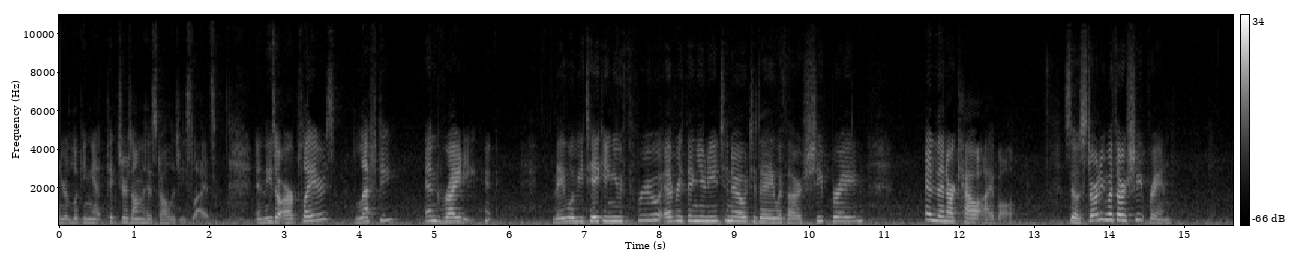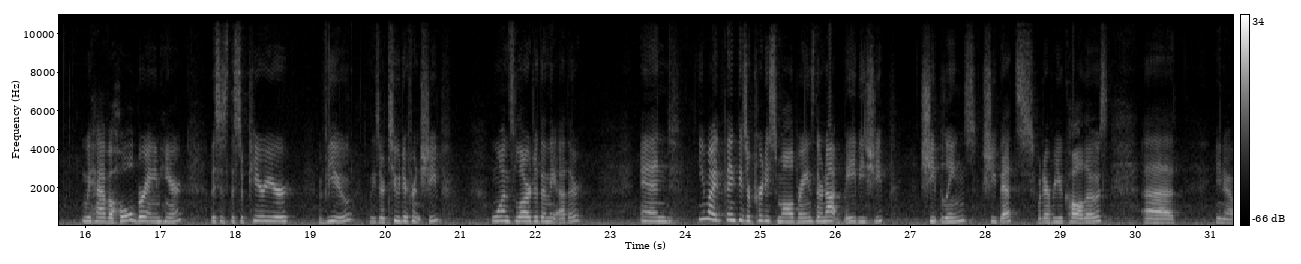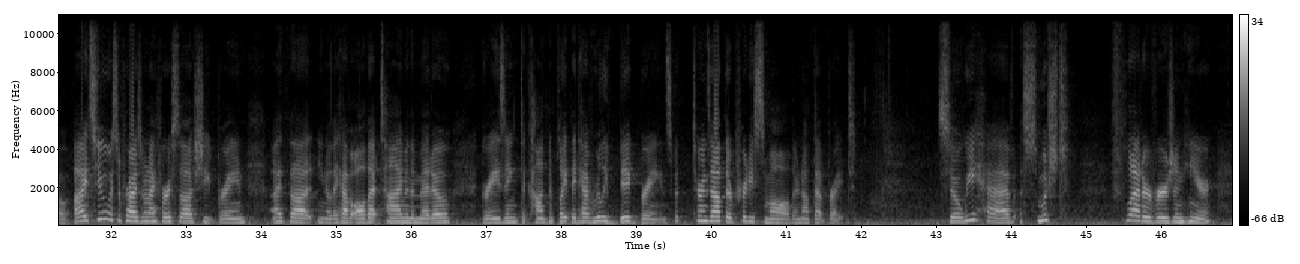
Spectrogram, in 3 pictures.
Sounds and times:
Speech: 0.0s - 5.8s, 6.6s - 10.8s, 11.5s - 12.8s, 13.4s - 14.9s, 15.9s - 22.7s, 23.4s - 42.0s, 43.0s - 44.8s, 45.4s - 46.7s.

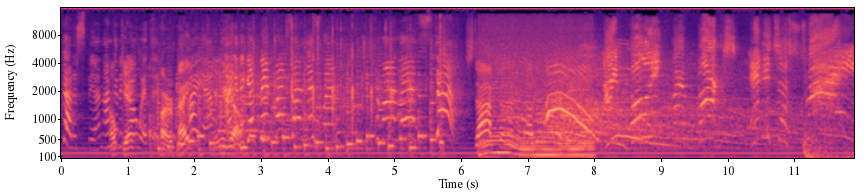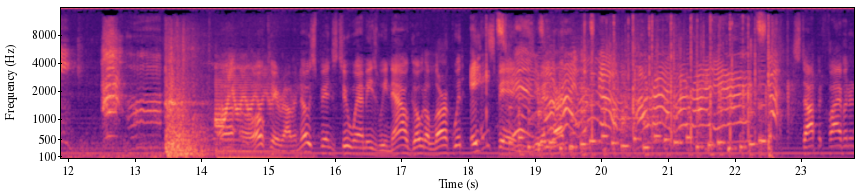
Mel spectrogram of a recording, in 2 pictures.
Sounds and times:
Screaming: 6.2s - 13.3s.

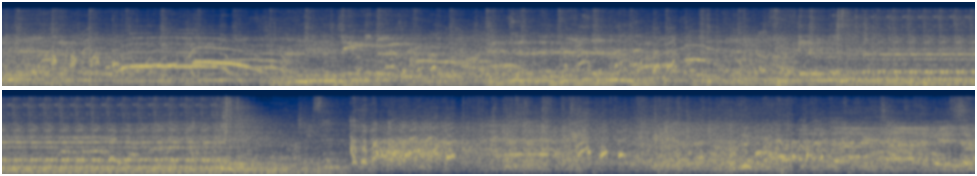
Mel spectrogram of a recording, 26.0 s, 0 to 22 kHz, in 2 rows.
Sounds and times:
Music: 0.0s - 16.9s.

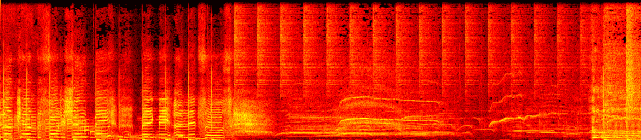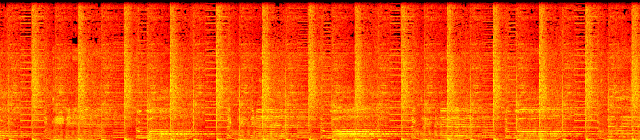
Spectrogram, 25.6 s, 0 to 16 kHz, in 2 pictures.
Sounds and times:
Music: 0.0s - 25.6s
Singing: 11.7s - 25.6s.

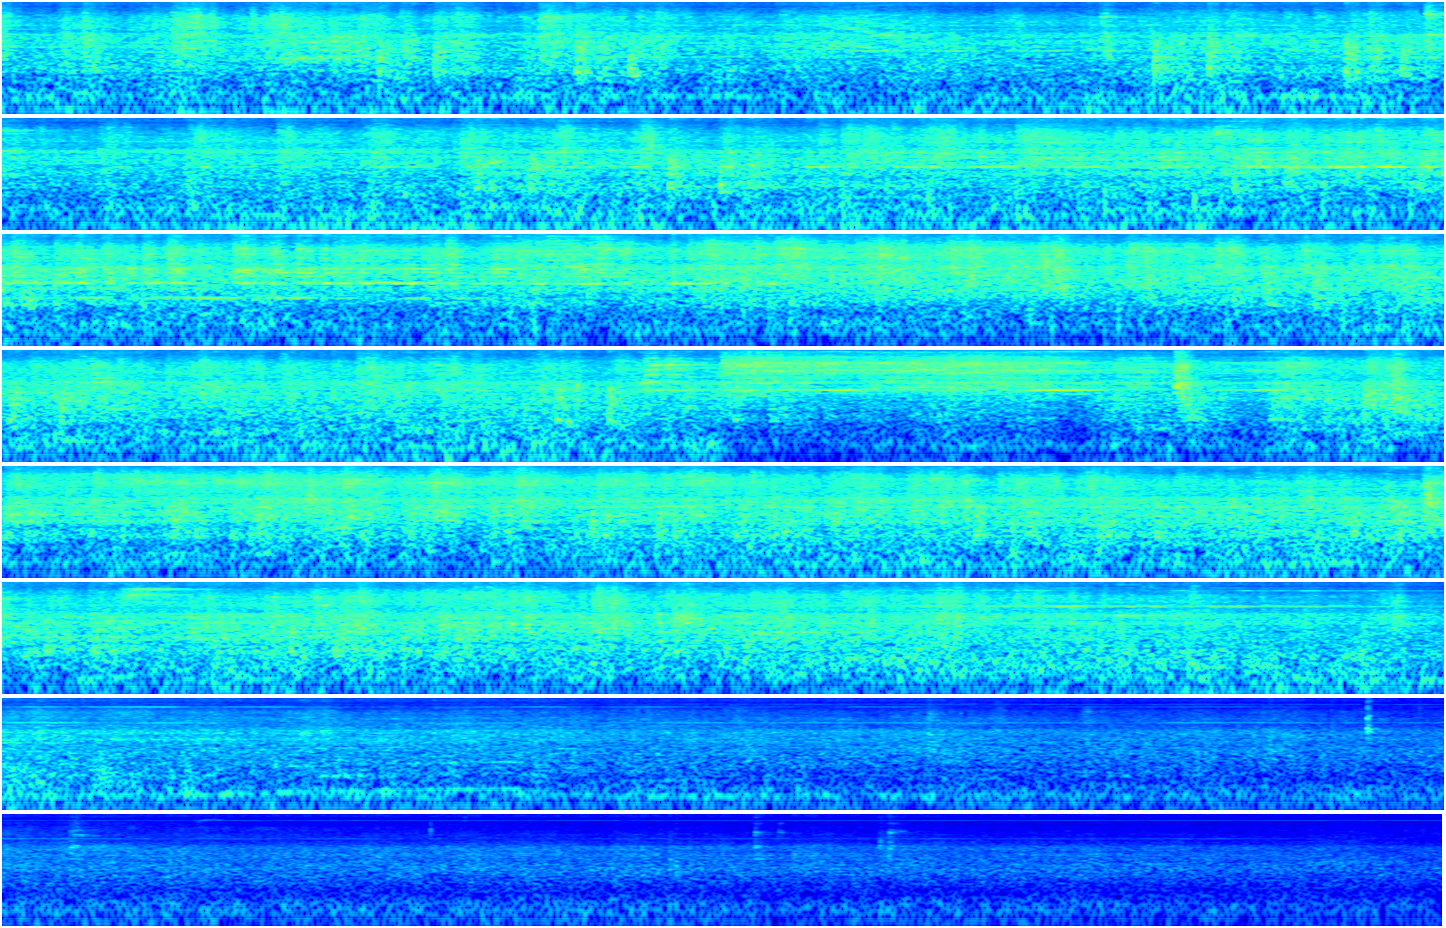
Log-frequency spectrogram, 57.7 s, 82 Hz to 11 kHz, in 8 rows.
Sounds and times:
Railroad car, train wagon: 0.0s - 57.6s
Train: 0.0s - 57.6s.

